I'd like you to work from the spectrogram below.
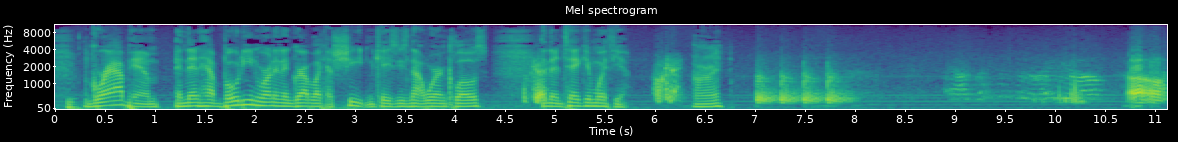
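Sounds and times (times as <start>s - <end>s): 
speech: 0.1s - 5.8s, 6.4s - 6.8s
heavy knocks on a door: 7.0s - 8.1s
voices talking faintly: 8.9s - 11.1s.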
